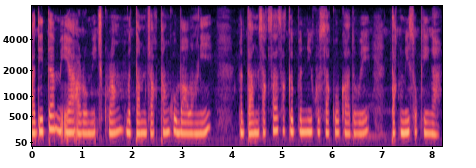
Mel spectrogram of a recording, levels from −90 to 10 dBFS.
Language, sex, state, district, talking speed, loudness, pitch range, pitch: Garo, female, Meghalaya, West Garo Hills, 95 wpm, -16 LUFS, 195-215 Hz, 200 Hz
